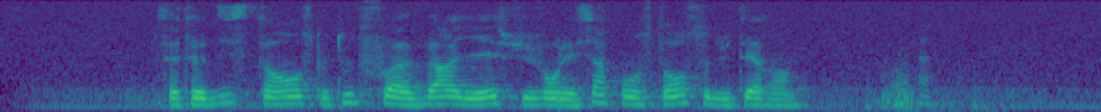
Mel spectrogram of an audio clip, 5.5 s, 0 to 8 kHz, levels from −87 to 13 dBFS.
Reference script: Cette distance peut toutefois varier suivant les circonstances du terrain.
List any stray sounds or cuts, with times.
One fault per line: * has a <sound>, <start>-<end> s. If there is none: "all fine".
* has a laugh, 4.3-5.0 s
